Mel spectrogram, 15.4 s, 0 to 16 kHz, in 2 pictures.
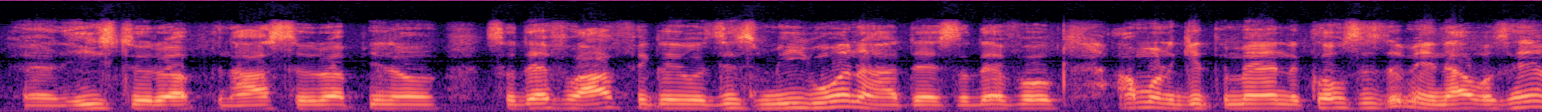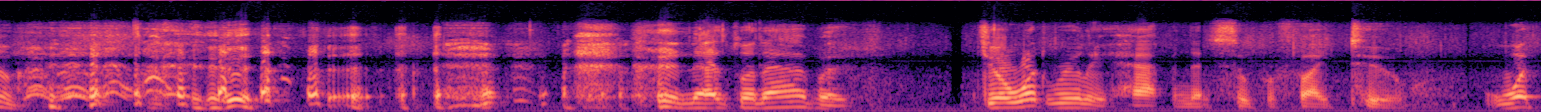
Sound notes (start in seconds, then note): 7.8 both laughing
